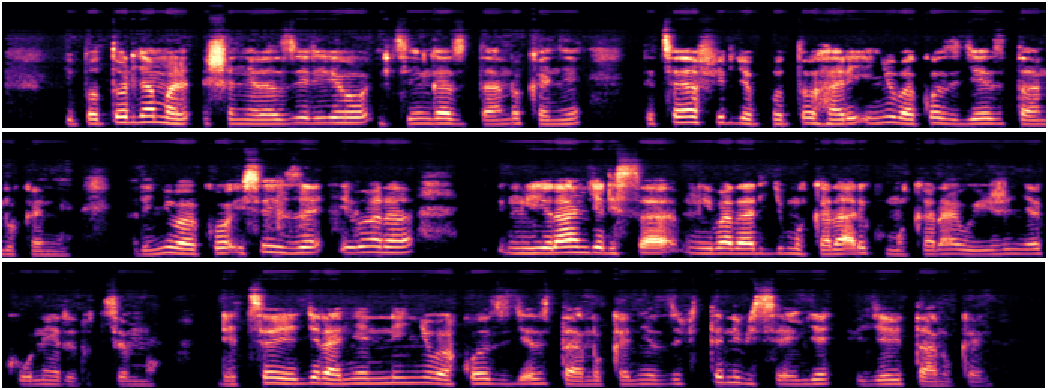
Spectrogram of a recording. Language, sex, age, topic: Kinyarwanda, male, 18-24, government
